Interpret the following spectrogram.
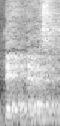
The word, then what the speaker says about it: debtors: बेटा customer is okay, but accounting point of view से उसे नाम देते हैं डेटर्स। एंड be careful, B word silent रहता है, इसे डेटर्स नहीं बोलते।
